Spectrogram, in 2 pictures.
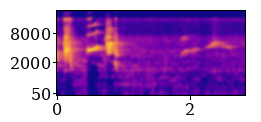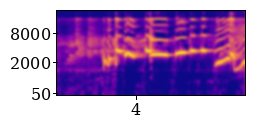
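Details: Oriental magpie-robin, Copsychus saularis, singing: bright whistled notes and slurred phrases, loud bursts at the start and again after a quiet gap, with rising and falling whistles near the end.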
